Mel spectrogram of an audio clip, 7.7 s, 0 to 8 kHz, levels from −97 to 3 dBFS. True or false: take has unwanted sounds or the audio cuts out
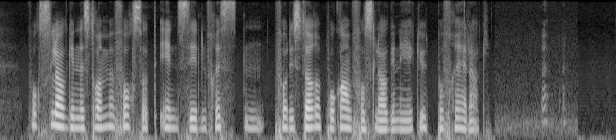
true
